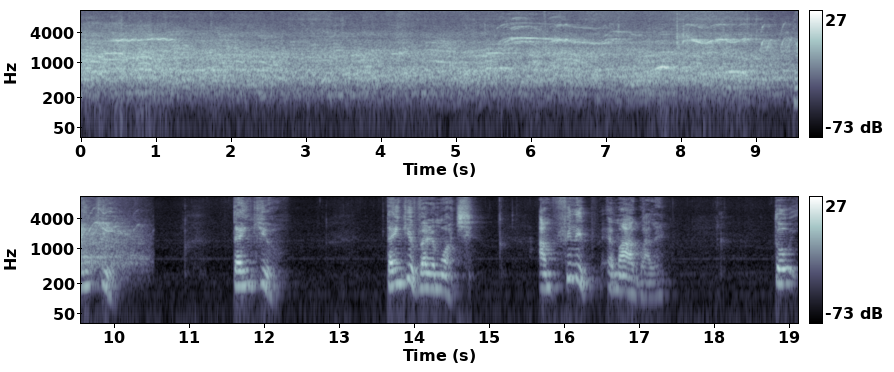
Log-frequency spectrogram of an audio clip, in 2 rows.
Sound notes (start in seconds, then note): 5.8 wild applause and cheering for 22 seconds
